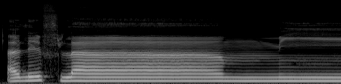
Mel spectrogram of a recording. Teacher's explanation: You stretch it for two counts. Ghunna sound.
